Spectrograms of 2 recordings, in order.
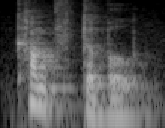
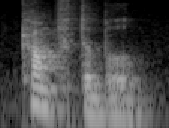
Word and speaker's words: comfortable: So it's not comfortable, that we don't it doesn't have that many syllables when we pronounce it. It's just comfortable, comfortable.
